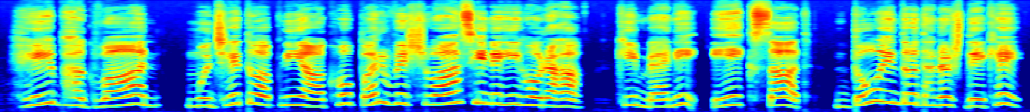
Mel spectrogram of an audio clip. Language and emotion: Hindi, surprised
